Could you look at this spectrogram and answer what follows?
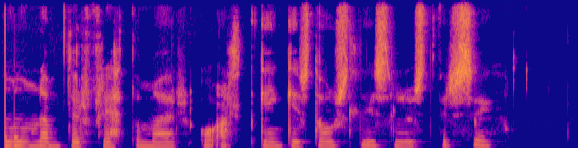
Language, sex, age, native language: Icelandic, female, 20-29, Icelandic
